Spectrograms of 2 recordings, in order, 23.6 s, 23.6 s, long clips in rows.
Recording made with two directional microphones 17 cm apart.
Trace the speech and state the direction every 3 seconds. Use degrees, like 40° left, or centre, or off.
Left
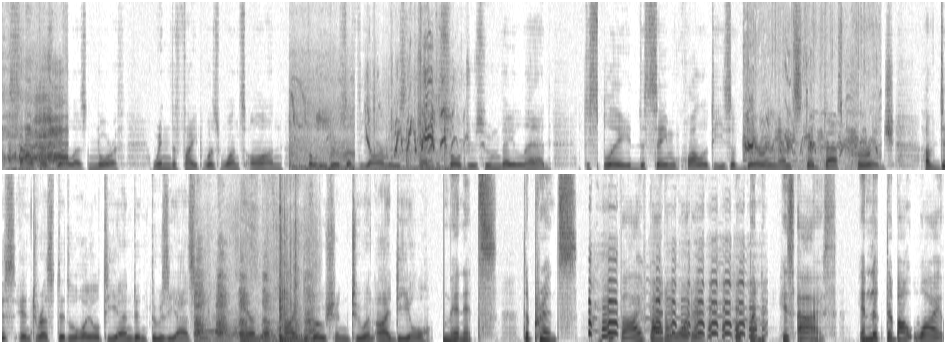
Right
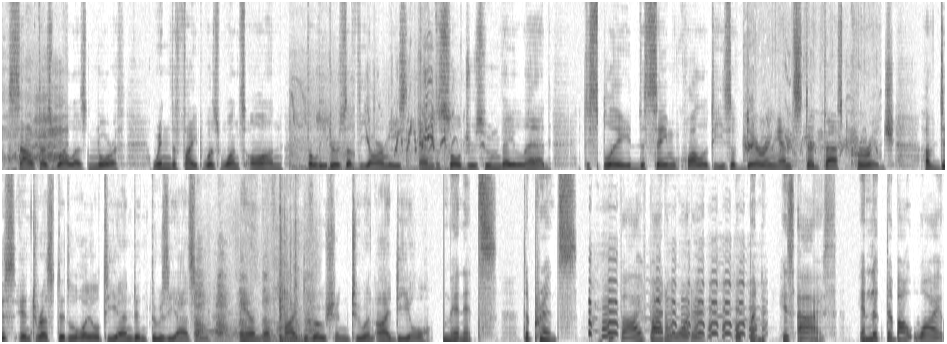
50° right, 50° right, 40° right, 30° right, 20° right, centre, 20° left, 20° left.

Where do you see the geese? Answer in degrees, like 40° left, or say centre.
30° left.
